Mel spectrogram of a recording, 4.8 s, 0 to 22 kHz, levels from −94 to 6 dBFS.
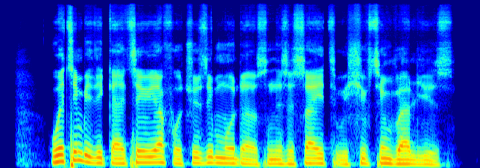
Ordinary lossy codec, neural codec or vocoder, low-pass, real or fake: none; codec, 44.1 kHz, 7.8 kbps, DAC; 19.8 kHz; fake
